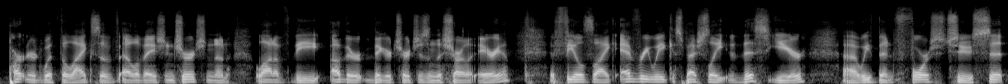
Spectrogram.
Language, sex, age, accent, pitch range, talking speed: English, male, 30-49, American, 100-120 Hz, 195 wpm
